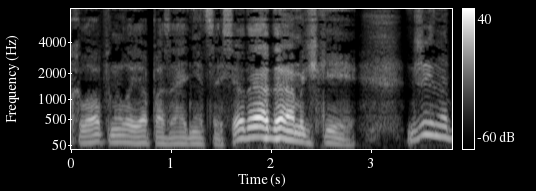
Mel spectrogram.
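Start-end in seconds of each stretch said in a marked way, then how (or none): 1.5-2.9 loud, slow cheeky call. A narrator's reading. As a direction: call the ladies over. Soldier calling out. (громкий развязный зов)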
